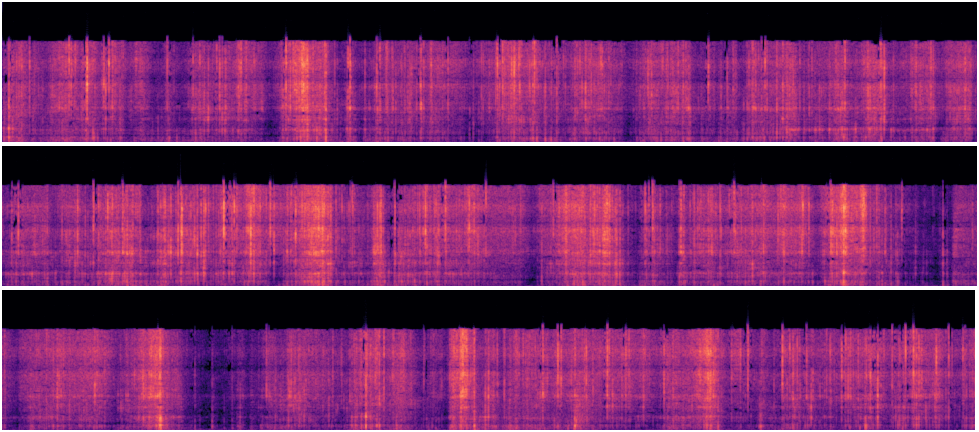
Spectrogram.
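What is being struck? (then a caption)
Plastic film bag filled with soft stuffing. A clear plastic film bag filled with white stuffing is twisted and squeezed in the hands, so the film crinkles. Dense, dry crackling and rustling runs through the whole clip, with sharper, brighter bursts standing out now and then over a steady soft hiss. Each crackle stops almost instantly, with no ring after it.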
